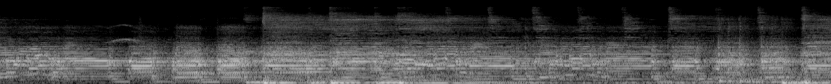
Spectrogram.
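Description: Live symphonic rock played on stage: a rock band with electric and acoustic guitars, bass and drums together with a string orchestra, heard loud and full from within the audience.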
